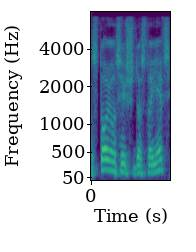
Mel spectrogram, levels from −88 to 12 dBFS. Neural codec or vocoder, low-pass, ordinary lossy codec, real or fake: none; 7.2 kHz; AAC, 32 kbps; real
